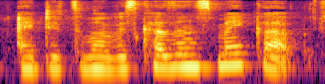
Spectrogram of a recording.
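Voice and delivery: ordinary delivery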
